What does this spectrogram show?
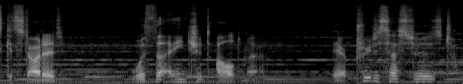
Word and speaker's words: Aldmer: saying the names well let's start with the pronunciations the ancient elves or the Ultima spelled al d m ER and the high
